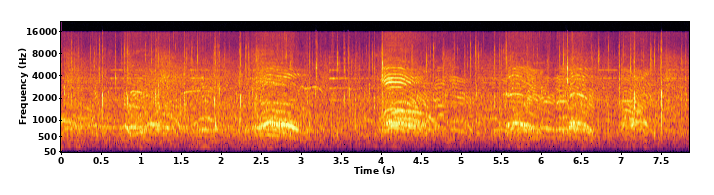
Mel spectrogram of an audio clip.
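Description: Spectators clap their hands.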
